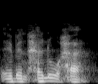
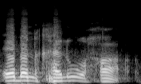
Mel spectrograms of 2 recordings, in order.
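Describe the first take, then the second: First: The name begins with a soft h sound. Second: The name begins with a rasping kh sound. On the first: "pakai ha juga bisa" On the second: "Pakai kha bisa"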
